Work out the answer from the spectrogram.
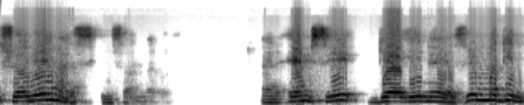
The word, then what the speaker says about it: McGinn: McGinn okunur.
